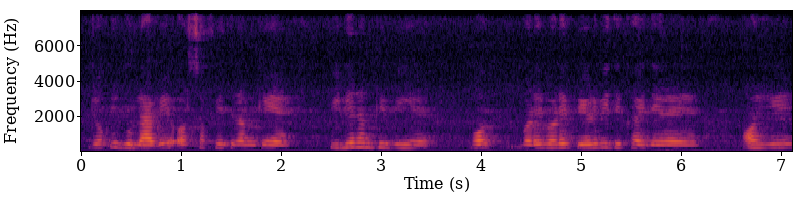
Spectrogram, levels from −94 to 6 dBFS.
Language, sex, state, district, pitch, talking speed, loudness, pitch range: Hindi, female, Uttar Pradesh, Jalaun, 220 Hz, 200 wpm, -40 LUFS, 200-230 Hz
